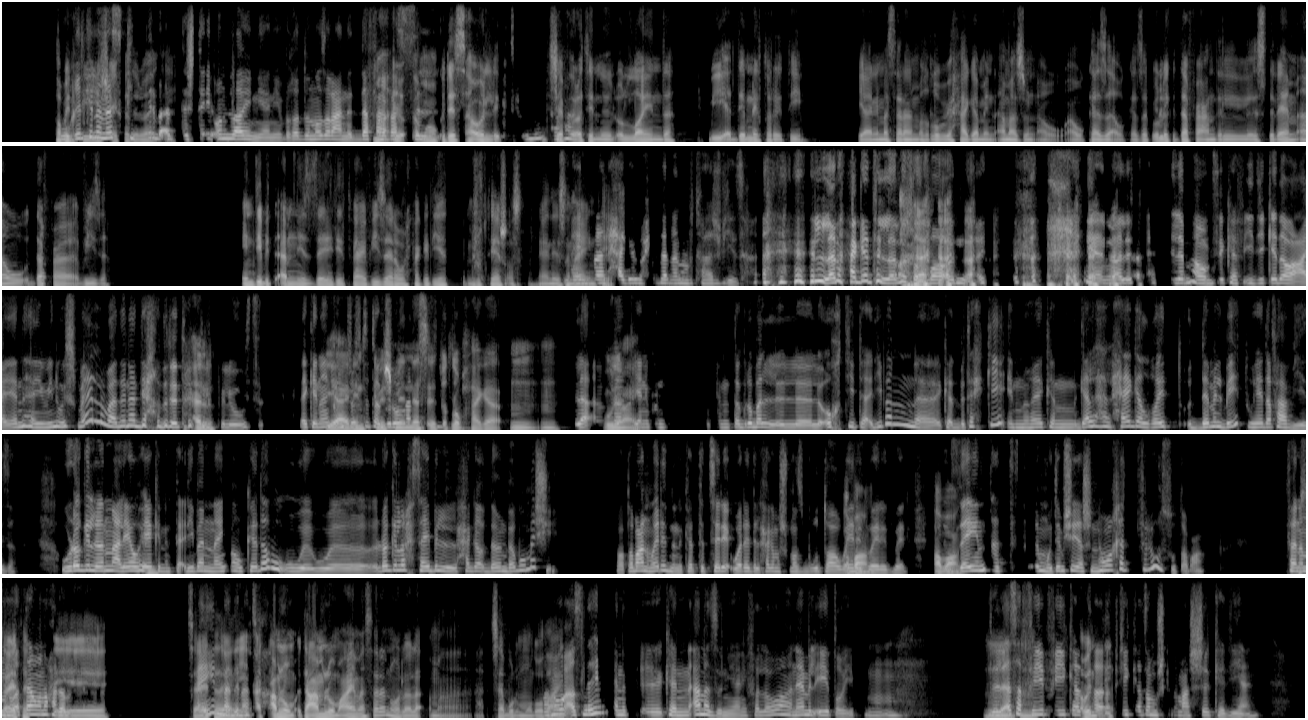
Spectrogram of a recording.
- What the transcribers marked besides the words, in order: in English: "أونلاين"; in English: "الأونلاين"; laugh; laughing while speaking: "اللي أنا حاجات اللي أنا … أدّي حضرتك الفلوس"; giggle; laugh; unintelligible speech; laughing while speaking: "بعدين أدفع"
- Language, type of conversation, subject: Arabic, podcast, إيه رأيك في الدفع الإلكتروني بدل الكاش؟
